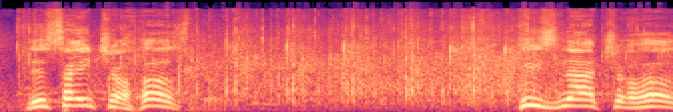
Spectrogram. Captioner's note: audience claps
